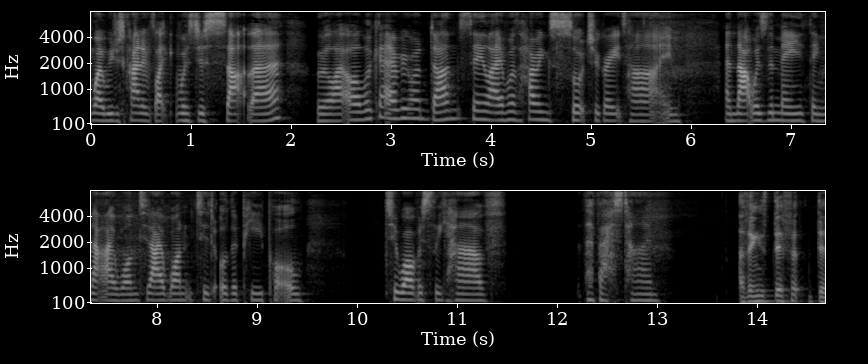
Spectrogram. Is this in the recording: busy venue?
no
